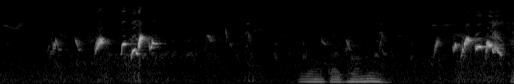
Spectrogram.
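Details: Red-whiskered bulbul recorded during fight-based decoy trapping: scattered sharp chirps build into a rich warbled burst. A brief human voice hums low in the middle, then another bright warbling phrase follows.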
